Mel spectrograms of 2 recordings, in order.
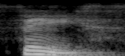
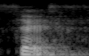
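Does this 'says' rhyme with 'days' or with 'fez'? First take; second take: days; fez. First: The vowel keeps the sound of 'say'. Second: The vowel is short, as in 'bed'. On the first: The speaker calls it wrong. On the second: The speaker calls it right.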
